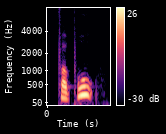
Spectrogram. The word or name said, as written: forbrug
